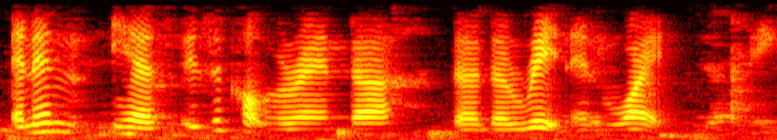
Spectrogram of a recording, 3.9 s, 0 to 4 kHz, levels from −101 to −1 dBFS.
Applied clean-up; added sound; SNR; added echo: classical method WPE with log-MMSE.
